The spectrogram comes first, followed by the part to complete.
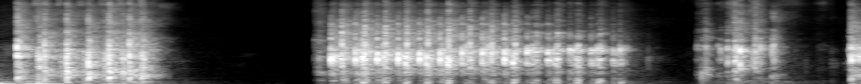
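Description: Gloved fingertips tapping and scratching rapidly on a cardboard soap box, about ten taps a second, in three bursts with short silences between.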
